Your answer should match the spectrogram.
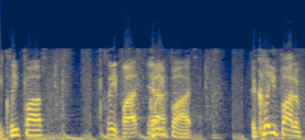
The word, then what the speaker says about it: Qliphoth: Qliphoth, yeah.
